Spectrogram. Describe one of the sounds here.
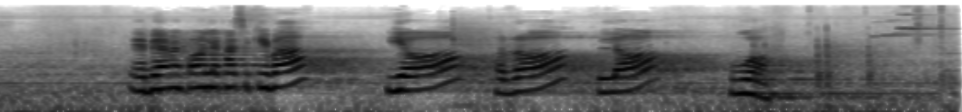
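A woman speaks clearly and slowly, as if teaching, close to a microphone.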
